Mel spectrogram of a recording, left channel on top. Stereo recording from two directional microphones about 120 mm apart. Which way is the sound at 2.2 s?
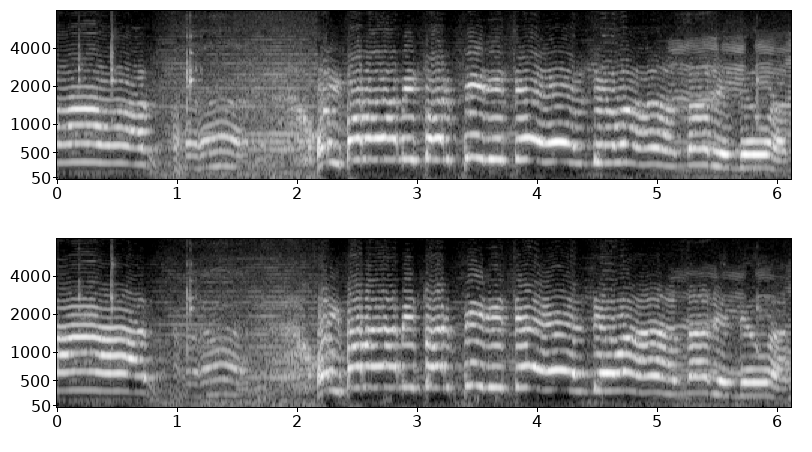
35° left (ahead or behind).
